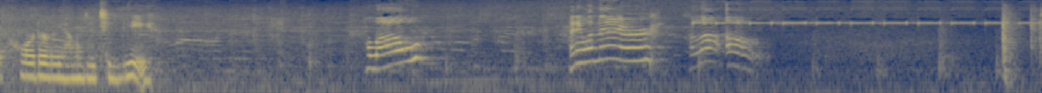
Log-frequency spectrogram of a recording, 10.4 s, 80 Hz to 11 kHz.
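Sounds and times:
speech: 0.0s - 1.7s, 3.7s - 4.4s
fire alarm beeping in a restaurant: 6.9s - 10.4s.

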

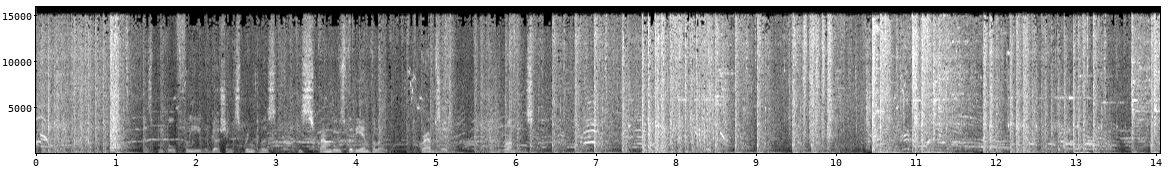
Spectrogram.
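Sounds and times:
gunfire bursts from shotguns and soldiers' weapons in an office shootout: 0.0s - 2.3s, 4.4s - 14.0s
speech: 1.6s - 6.4s.

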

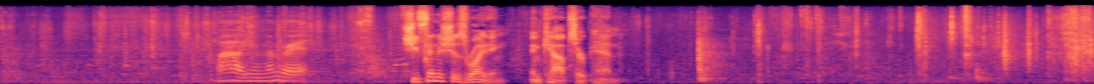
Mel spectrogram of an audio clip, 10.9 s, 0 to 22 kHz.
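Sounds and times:
speech: 2.2s - 3.2s, 4.0s - 6.3s
paper tearing as a piece is ripped off a pad: 9.2s - 10.9s.

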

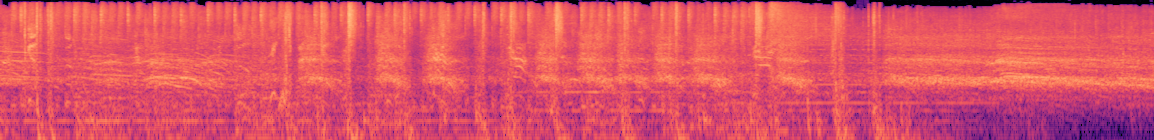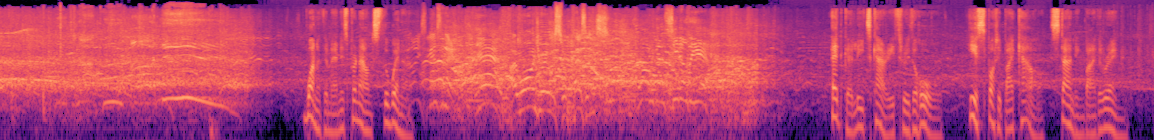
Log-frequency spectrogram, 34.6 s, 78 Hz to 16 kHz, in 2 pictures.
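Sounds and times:
huge crowd roaring, shouting and cheering at a fight in a ring: 0.0s - 34.6s
speech: 22.0s - 23.6s, 25.0s - 27.5s, 29.8s - 34.3s.

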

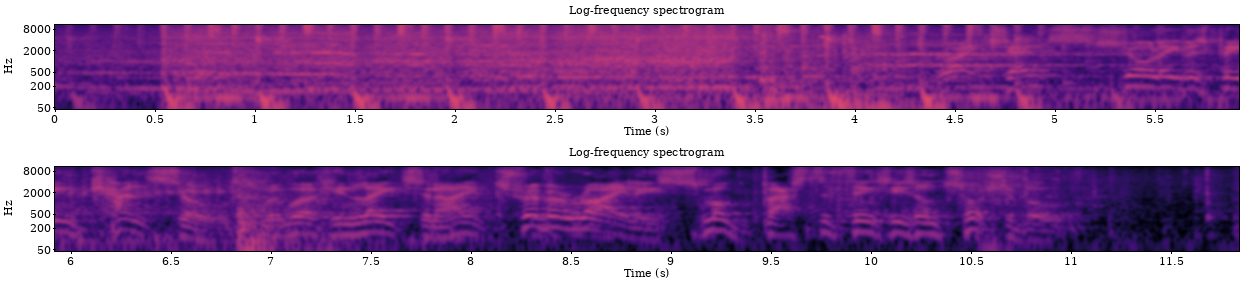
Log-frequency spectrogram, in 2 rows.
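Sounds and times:
red coupe engine roaring racing through tunnels: 0.0s - 7.2s
speech: 4.8s - 11.2s.

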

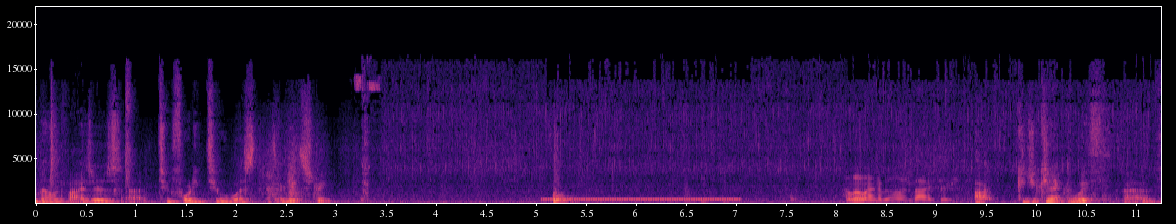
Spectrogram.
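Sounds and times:
speech: 0.0s - 3.4s, 8.2s - 11.2s
steady mid-pitched telephone line tone of a cell phone call: 5.0s - 7.1s.

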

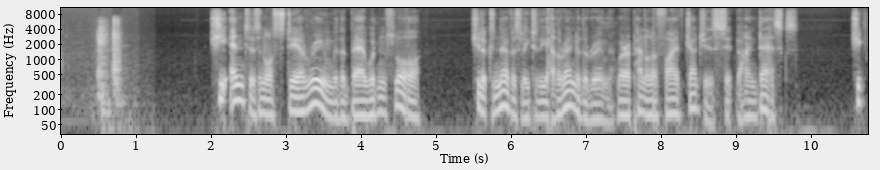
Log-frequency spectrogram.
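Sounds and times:
door opening with mechanical clunks in a dance academy hallway: 0.5s - 1.1s
speech: 2.1s - 4.9s, 5.5s - 9.9s, 10.6s - 10.7s.

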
